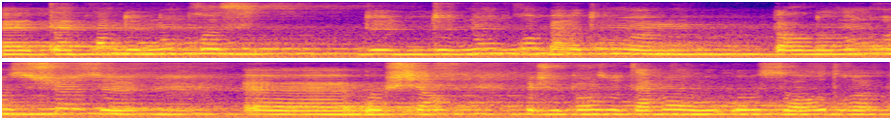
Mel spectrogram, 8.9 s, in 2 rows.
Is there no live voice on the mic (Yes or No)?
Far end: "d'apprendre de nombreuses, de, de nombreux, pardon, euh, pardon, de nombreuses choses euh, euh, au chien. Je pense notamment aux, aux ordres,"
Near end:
Yes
